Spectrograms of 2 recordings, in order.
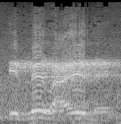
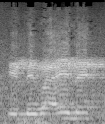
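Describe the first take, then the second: First: The verb is said with a high tone. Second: The verb is said with a low tone. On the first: The action has been completed. "the high tone on the same verb indicates that the action has been completed" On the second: The action is still going on. "the low tone on the uh, uh, on the verb is in I am already cooking"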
